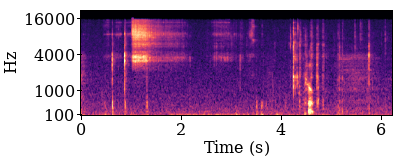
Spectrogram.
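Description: Diamond-painting drills (small resin rhinestones) poured into a little plastic storage compartment: a short rattling hiss about a second in that fades away over a second or so, with a few light plastic clicks around it.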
